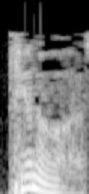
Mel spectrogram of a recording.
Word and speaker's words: quinoa: And I know you're going to call him up and say, I need some of that quinoa or quinoa, something like that. No, it's called quinoa. Quinoa. That's the way you pronounce it.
